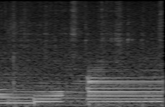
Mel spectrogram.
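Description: Background music: sustained chords that change about half a second in and again just after a second in.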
